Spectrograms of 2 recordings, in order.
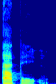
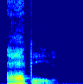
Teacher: we say apple with a glottal stop not apple with no glottal stop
